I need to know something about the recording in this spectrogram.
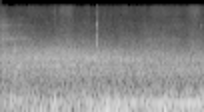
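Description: Low, uneven outdoor rumble from a handheld camera carried at a walk across grass, with one faint click about a second in.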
